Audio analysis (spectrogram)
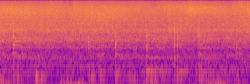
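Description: Chopped onion sizzles in oil in a Dutch oven, with a steady frying hiss beneath a spoon scraping and tapping against the pot at irregular intervals, close and moderately loud.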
